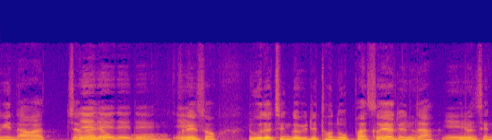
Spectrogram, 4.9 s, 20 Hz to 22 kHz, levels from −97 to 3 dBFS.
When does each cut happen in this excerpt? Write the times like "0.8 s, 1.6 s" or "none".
2.5 s

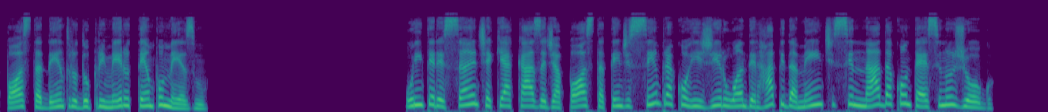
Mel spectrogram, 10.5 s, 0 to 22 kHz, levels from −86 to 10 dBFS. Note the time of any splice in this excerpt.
none

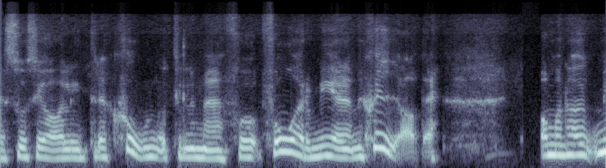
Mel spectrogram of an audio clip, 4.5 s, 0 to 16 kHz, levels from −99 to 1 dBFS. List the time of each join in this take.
none

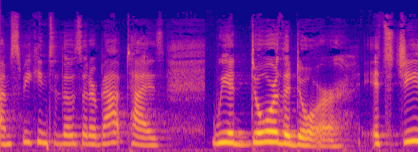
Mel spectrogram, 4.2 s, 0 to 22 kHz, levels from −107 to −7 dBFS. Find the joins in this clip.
2.0 s

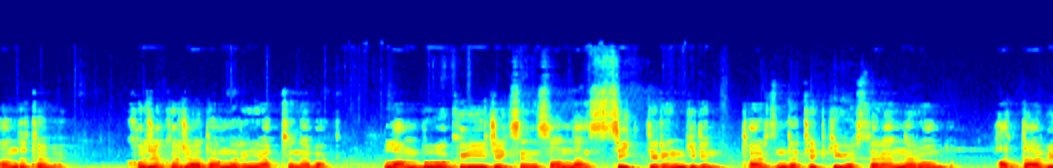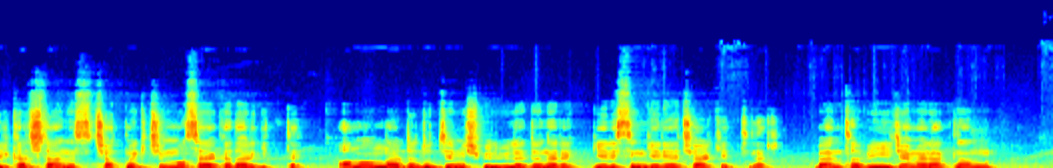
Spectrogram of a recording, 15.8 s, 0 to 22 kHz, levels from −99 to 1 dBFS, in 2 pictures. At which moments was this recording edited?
none

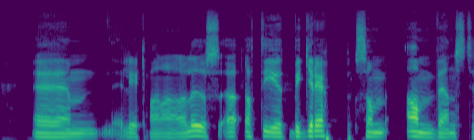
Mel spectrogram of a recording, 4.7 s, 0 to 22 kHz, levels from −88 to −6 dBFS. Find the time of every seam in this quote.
2.4 s

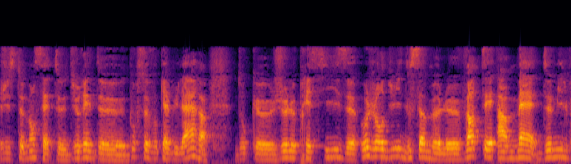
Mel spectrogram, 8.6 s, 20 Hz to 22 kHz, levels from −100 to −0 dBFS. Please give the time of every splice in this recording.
1.9 s

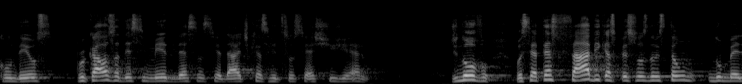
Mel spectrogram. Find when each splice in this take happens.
none

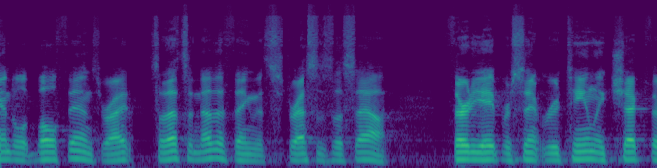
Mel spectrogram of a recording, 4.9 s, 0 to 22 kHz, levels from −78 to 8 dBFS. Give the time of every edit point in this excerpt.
1.0 s, 3.2 s

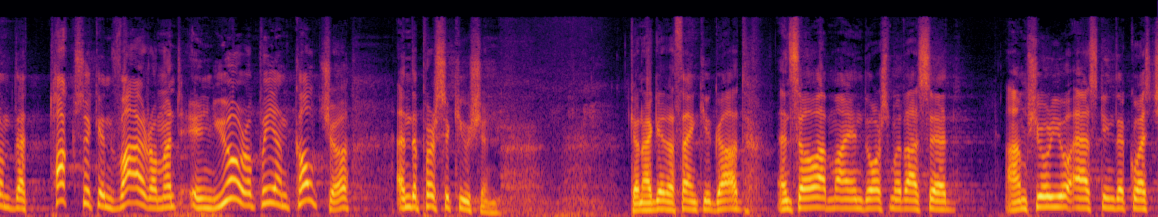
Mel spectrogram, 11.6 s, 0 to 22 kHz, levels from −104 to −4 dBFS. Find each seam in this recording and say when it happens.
6.2 s, 7.7 s

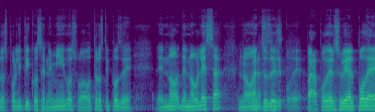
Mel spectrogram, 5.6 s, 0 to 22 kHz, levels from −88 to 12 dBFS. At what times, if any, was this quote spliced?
3.6 s

